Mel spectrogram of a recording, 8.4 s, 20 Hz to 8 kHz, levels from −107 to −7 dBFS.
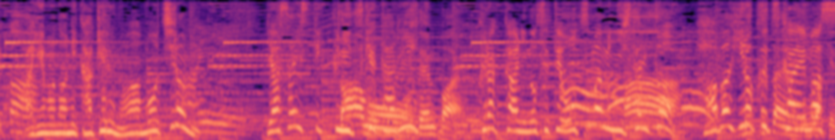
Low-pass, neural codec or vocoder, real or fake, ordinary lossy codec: none; none; real; none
